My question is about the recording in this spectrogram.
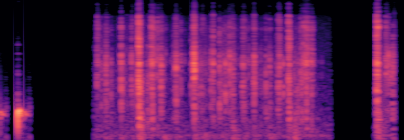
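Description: Two short beeps, then about two seconds of rapid computer-keyboard typing clicks as a sound effect, ending with one sharp click near the end.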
